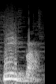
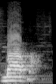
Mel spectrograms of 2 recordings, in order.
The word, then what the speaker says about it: biba: It is Biba, not Baba.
